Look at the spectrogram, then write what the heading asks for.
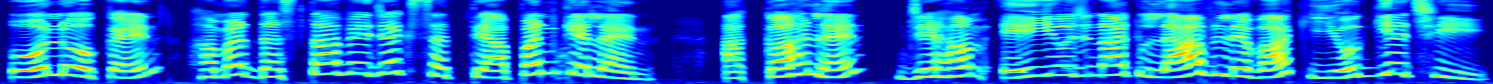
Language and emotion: Maithili, happy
